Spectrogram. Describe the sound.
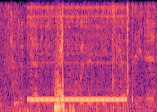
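A steady electronic tone plays on a company's telephone line while the caller is on hold for the next available associate. It is a single sustained mid-pitched note lasting about two seconds, with thin, narrow telephone-band quality.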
